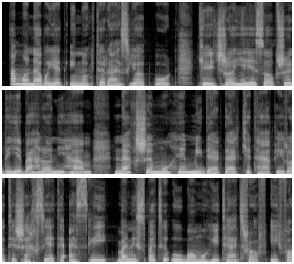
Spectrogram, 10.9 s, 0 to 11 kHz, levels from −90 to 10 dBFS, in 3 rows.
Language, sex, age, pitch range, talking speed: Persian, female, 30-49, 165-230 Hz, 155 wpm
